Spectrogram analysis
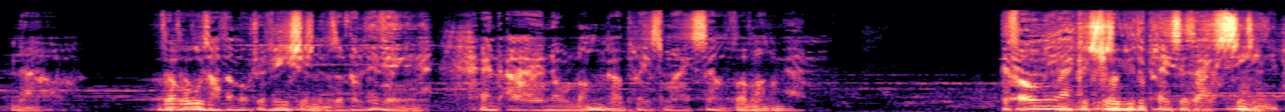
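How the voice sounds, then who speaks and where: Very deep, slow ancient necromancer. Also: male voice, heavily acted. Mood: bitter, proud, then haunted, fervent. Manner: solemn, theatrical, deliberate oratory. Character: ancient male human necromancer villain, grandiose and coldly brooding. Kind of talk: dramatic video game character monologue.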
